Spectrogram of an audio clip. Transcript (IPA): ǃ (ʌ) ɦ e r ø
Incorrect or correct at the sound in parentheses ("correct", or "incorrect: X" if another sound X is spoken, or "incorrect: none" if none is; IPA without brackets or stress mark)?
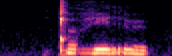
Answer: correct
